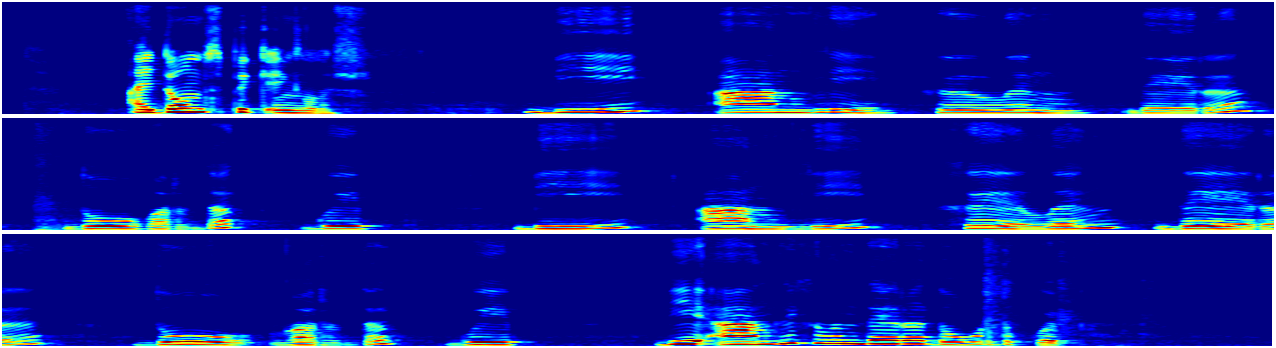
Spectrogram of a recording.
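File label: I dont speak English, Buryat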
